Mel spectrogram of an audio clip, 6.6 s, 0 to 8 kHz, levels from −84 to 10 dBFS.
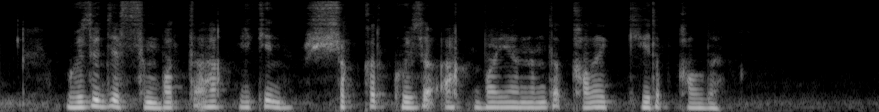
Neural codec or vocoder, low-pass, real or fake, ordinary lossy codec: codec, 16 kHz, 16 kbps, FreqCodec, smaller model; none; fake; none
